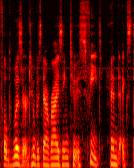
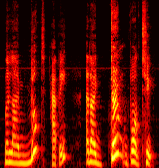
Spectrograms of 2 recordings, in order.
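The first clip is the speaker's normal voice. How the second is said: loud, higher, defiant declaration; forceful refusal, voice raised; declaring; 4 semitones higher, 9 dB louder than usual. A narrator's reading. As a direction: declare it firmly, hitting "don't". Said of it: "she declared".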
